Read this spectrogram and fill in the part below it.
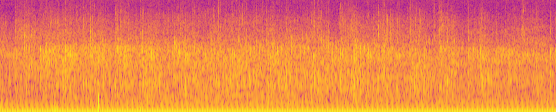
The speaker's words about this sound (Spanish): ¿Podemos aplaudir al Señor o ya están muy regañados?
